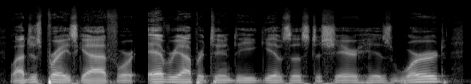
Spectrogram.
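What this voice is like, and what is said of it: Voice weakened, recovering from illness. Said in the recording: “my voice starts going out some this morning... getting over a upper respiratory infection... a little bronchitis... my voice isn't all the way back yet”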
